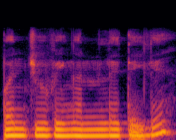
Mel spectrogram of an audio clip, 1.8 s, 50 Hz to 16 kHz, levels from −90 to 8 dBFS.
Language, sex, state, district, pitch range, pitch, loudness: Wancho, female, Arunachal Pradesh, Longding, 165-170 Hz, 170 Hz, -13 LUFS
